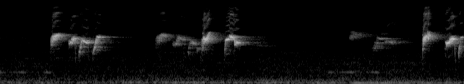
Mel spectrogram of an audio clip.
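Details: Red-whiskered bulbul in a small bamboo training cage hung high; clusters of three or four quick whistled falling notes, a bright chattering phrase repeated roughly every one to two seconds, faint hum beneath.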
